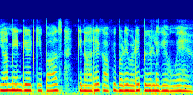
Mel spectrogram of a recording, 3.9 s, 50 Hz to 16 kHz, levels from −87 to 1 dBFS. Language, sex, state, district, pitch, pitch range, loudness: Hindi, female, Bihar, Vaishali, 220 Hz, 210-230 Hz, -14 LUFS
